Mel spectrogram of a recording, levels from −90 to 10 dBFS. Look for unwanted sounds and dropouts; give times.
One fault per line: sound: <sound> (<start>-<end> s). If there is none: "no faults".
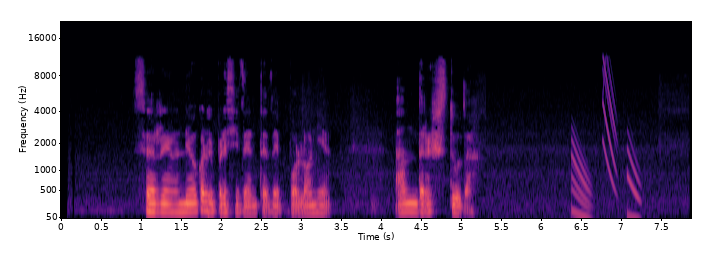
sound: chirp (6.4-7.3 s)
